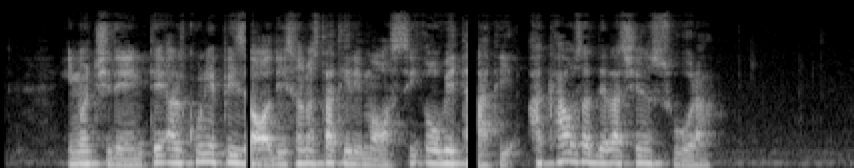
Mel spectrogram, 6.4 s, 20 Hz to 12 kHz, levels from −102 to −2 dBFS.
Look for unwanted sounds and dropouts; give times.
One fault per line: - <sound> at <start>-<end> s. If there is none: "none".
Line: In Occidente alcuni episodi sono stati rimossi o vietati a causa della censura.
- dropout at 1.8-1.9 s
- dropout at 3.5-3.6 s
